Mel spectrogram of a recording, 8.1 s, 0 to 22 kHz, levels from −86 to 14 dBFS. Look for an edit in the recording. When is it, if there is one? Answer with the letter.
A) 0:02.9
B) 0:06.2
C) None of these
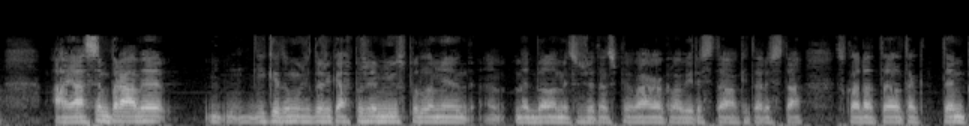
C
